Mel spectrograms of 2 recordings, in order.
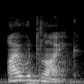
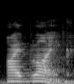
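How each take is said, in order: First: The word 'would' is said in full. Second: The word 'would' is shortened to 'd'.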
